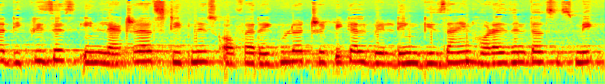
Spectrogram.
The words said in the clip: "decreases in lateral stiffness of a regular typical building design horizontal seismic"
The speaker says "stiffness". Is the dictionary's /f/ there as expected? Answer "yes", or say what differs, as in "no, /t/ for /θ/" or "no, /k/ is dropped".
no, /p/ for /f/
